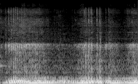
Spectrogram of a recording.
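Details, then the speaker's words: 1973 Triumph TR6 near the end of a restoration, not started in a while, second start attempt after adding gas: a strong, even rev with deep steady exhaust, no knocks or misses; the engine sounds healthy. "Man, that sounds good."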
